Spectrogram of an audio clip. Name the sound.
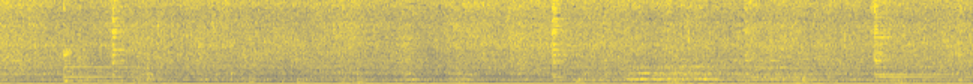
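mint leaves sautéing in a pan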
